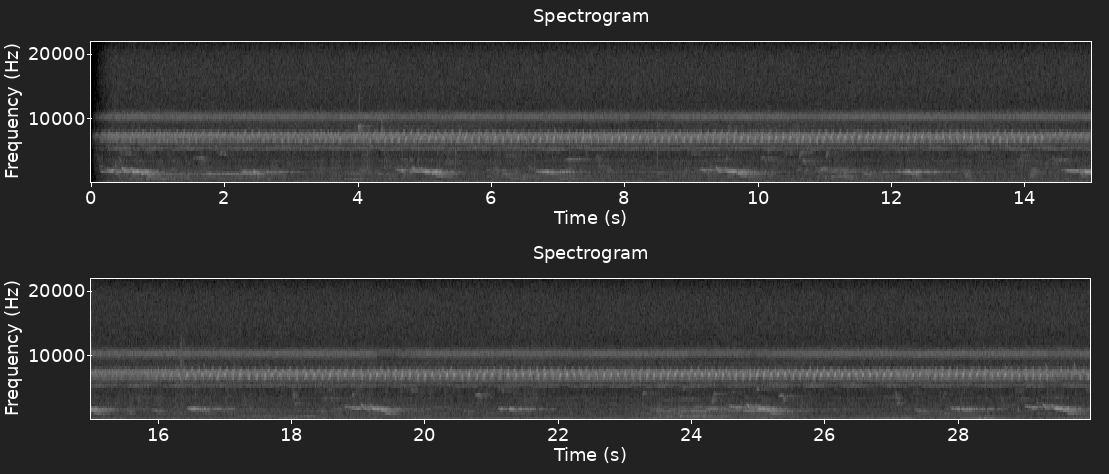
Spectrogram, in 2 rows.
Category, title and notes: Soundscapes > Urban
Dawn chorus and sunrise in a Filipino suburb. I made this recording at about 5:15AM, from the terrace of a house located at Santa Monica Heights, which is a costal residential area near Calapan city (oriental Mindoro, Philippines). One can hear the atmosphere of this place during sunrise, with some crickets, dawn chorus from local birds that I don’t know, roosters and dogs barking in the distance, as well as distant traffic hum, and few vehicles passing by in the surroundings. At #4:02, the cicadas start to make some noise, and at #14:17, the bell from the nearby church starts ringing. Recorded in July 2025 with a Zoom H5studio (built-in XY microphones). Fade in/out applied in Audacity.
